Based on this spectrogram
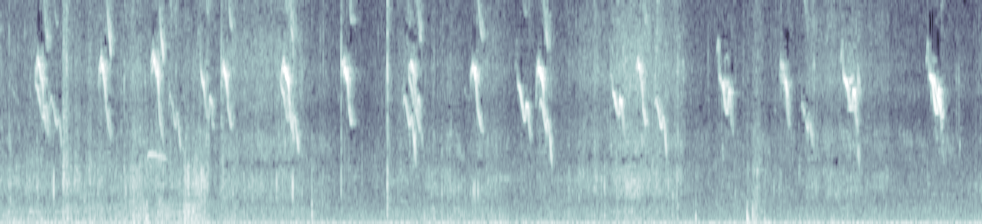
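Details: Male and female Baya weavers (Ploceus philippinus) at a nesting colony give a steady chatter of thin, very high chirps, several each second, over a low rumbling background.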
